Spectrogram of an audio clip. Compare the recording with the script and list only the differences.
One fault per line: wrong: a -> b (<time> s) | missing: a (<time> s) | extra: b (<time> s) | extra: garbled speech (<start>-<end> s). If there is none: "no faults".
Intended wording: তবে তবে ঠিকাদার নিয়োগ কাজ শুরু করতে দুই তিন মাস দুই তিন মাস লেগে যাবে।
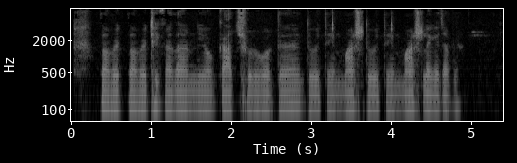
no faults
